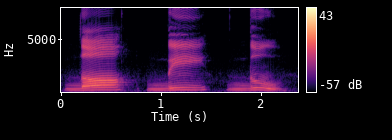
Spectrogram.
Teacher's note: Huruf dod ini pertemuan antara sisi lidah dengan gigi geraham atas.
